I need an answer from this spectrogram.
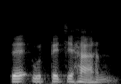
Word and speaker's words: Dutch: Ya, nama bangsanya DUTCH, bacanya Dutch.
